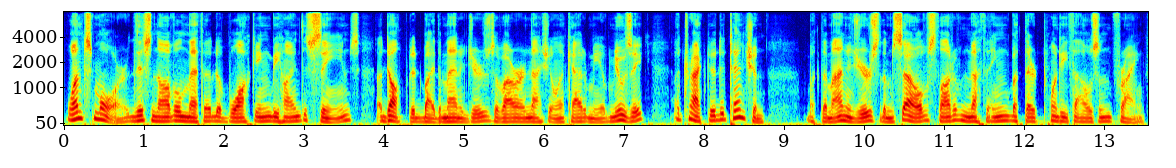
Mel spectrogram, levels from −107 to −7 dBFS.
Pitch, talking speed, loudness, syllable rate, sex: 110 Hz, 150 wpm, -19 LUFS, 4.9 syllables/s, male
